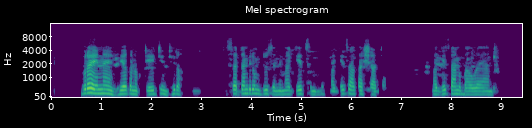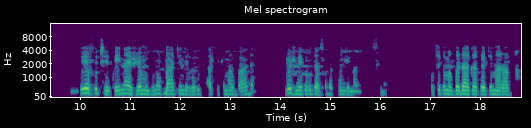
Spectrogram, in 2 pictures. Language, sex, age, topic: Ndau, female, 25-35, education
